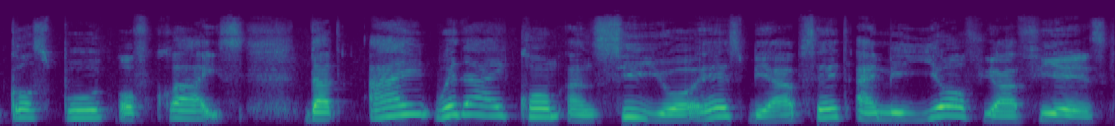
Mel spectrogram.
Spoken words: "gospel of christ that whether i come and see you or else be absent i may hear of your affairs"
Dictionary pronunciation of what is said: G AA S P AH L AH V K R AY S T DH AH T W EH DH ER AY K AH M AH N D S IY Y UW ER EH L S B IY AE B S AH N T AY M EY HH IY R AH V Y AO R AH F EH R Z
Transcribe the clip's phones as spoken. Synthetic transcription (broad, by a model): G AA S P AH L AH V K R AY S T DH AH T W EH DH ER AY K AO M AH N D S IY Y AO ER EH S B IY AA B S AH N T AY M EY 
